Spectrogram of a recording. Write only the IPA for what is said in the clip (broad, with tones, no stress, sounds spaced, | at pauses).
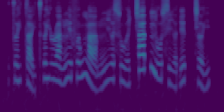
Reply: t̪ ə˧˥ j t̪ a˨˩˨ j t̪ʰ ə˧ j ɹ a˨˩˦ n ŋ e˧ f ə˧˥ w ŋ aː˨˩˨ m ŋ i˧ ə̯ s u˨˩˦ ə̯ c a˦˥ t̚ ɲ o˧˥ s i˨˩ ə̯ ɗ e˦˥ p̚ c ə˨˩˦ j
